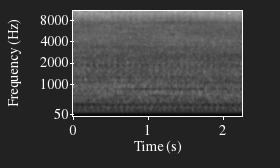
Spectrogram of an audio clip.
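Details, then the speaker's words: Intergen/MWM 40 kVA diesel genset at 382 hours, 13.7 V battery, on auto mode, cold-start warm-up at idle. Steady, even drone with no knocks or misses. It pauses before transferring power and only switches over once stable. Normal idle. "Dia ada jeda main, dia tidak langsung mengoper. Tapi sudah stabil dia baru ngoper listrik."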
